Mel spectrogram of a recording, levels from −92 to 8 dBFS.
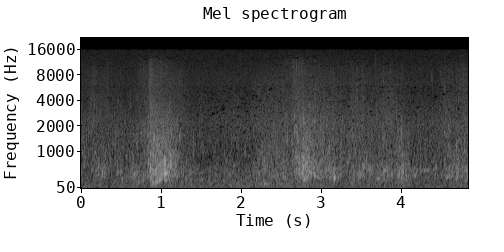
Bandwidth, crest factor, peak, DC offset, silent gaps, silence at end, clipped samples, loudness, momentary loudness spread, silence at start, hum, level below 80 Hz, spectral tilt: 16 kHz; 28 dB; -14 dBFS; under 0.1%; none; 0 s; under 0.1%; -41 LUFS; 14 LU; 0 s; none; -62 dBFS; -3.5 dB/octave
